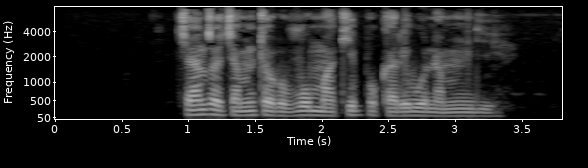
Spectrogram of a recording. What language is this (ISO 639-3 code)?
swa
